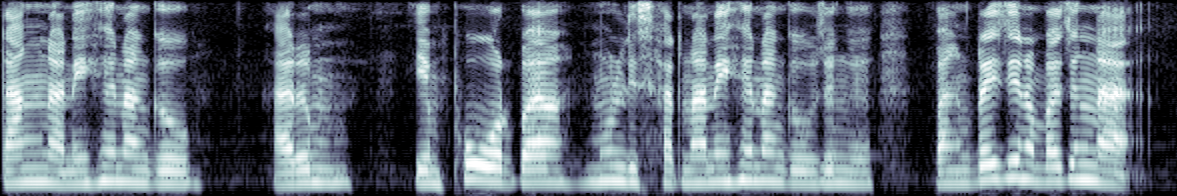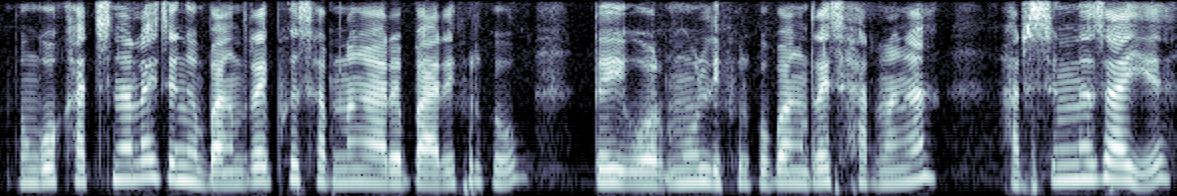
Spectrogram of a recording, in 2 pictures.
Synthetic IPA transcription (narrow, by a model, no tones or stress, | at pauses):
d̥aŋnanɯjɦɯnaŋɡɯw | aɾɯm | empʰɔɔɾbamulːisaɾnanɯjɦɯnaŋɡɯwzɯŋɯ | b̥aŋdɾajzenɔbazɯŋna | dɔŋɡɔkʰat̚sinalajzɯŋɯbaŋdɾajpʰɯsap̚naŋaːɾɯbaɾipʰɯɾɡɯw | d̥ɯjɔɾmulːipʰɯɾɡɯwbaŋdɾajsaɾnaŋa | haɾsɯŋnɯzajɯ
